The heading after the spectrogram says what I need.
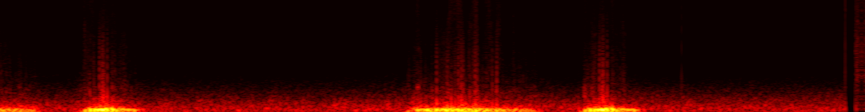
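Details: Breath sounds from critical care auscultation teaching: diminished breath sounds, faint, muffled, markedly reduced airflow sounds, suggesting air or fluid between lung and chest wall such as pneumothorax or pleural effusion.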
